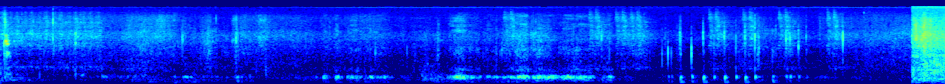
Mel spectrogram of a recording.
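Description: Paper rustles as a man handles pages.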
